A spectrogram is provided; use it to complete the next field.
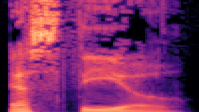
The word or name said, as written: ἐσθιω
